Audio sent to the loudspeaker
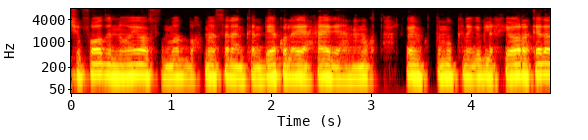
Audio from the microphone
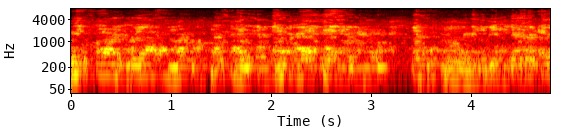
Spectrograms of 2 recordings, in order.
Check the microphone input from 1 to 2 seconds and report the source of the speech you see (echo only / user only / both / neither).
echo only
